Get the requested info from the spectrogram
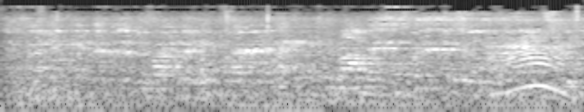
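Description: Background hubbub of a busy eatery: indistinct voices and clatter. Near the end comes one short voiced sound that rises and then falls in pitch.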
